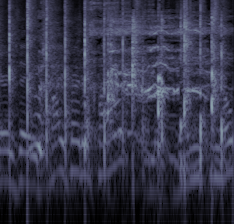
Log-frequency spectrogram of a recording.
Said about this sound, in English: Oh, applause, everyone.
